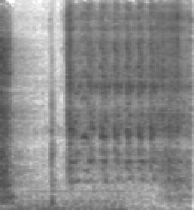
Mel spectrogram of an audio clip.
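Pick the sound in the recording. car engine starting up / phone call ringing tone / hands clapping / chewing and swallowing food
car engine starting up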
